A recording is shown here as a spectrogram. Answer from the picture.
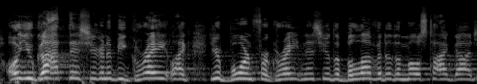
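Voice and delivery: high, eager cheering on; encouraging. Retold or imitated. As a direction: coax her bravely from below. Encouraging girl on the platform.

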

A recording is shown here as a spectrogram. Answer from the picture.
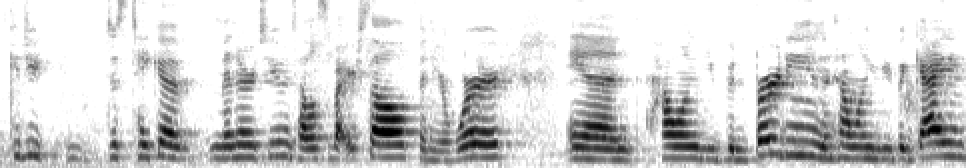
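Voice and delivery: ordinary talk, nothing marked

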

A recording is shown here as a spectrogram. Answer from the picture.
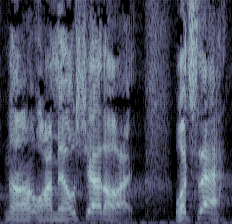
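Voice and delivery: usual speaking voice

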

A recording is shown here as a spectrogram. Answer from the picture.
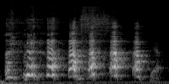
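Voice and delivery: a laughing high yeah. Real, not acted. Laughing at the joke.

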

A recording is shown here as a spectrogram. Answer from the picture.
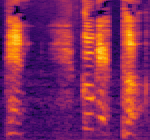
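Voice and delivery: a lightly high cartoon grandma; high, half-laughing cartoon grandma line. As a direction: call it like a bossy cartoon granny. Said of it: "And she's like".

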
